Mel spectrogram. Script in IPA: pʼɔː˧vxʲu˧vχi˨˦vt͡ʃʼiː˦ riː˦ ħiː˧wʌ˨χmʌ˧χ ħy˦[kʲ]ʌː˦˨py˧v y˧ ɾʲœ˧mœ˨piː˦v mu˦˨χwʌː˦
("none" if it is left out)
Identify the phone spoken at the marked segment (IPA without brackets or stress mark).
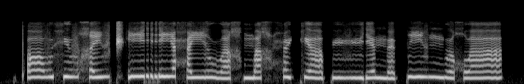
kʲ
